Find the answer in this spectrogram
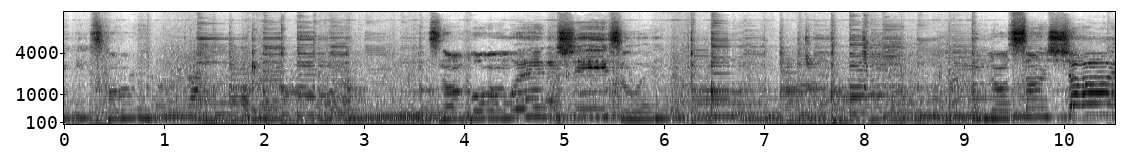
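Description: Acoustic guitar strummed steadily under a man's sung vocal: a busker's live song with voice and guitar.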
